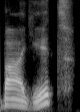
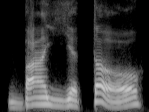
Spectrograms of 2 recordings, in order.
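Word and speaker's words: בית: We all know the word bayit. Turns out bayit is a segolate. Think about it. It's a 2-syllable noun with penultimate stress.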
